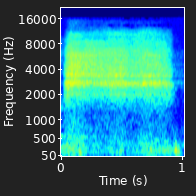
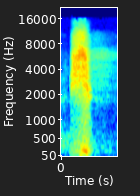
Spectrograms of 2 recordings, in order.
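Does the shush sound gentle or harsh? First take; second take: gentle; harsh. First: The shush is soft and gentle. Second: The shush is sharp and harsh. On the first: "Shh can be nice" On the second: "That's got edges on it, right? That will cut you"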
